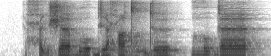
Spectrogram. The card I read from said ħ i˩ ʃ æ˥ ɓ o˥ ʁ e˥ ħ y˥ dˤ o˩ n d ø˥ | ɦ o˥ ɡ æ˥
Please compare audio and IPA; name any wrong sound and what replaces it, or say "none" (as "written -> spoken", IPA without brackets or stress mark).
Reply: ʁ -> ɡ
